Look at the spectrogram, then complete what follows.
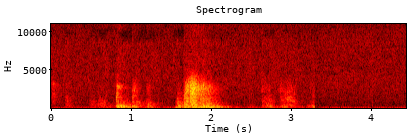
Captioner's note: door thuds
